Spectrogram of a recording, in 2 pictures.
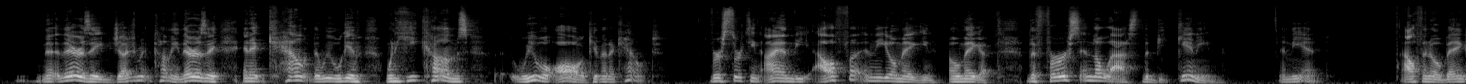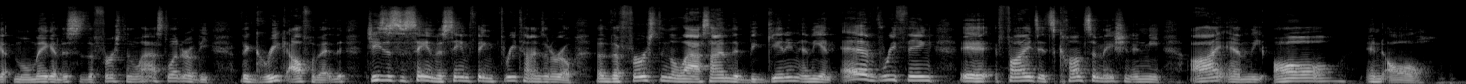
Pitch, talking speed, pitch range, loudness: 135 Hz, 190 wpm, 125-170 Hz, -26 LUFS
